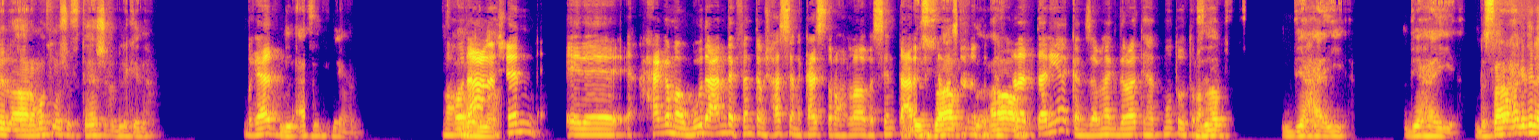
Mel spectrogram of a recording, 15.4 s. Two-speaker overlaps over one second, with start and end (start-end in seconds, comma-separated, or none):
9.0-10.4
